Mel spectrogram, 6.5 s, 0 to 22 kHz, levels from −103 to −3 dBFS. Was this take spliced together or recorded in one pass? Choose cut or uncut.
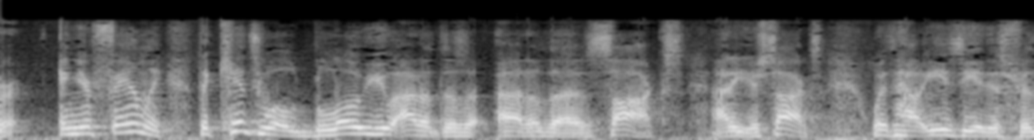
uncut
